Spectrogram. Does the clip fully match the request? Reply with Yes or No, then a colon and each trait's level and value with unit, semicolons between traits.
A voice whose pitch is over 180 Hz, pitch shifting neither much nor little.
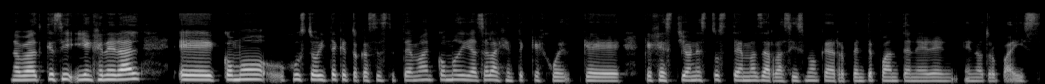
Yes: high, 190 Hz; average, 3.8 semitones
